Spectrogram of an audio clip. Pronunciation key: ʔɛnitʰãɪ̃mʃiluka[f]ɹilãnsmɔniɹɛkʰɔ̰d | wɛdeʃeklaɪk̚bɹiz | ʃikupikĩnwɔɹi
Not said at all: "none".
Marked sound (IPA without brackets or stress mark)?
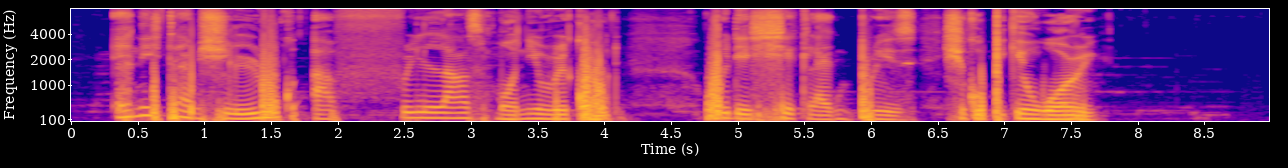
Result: f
